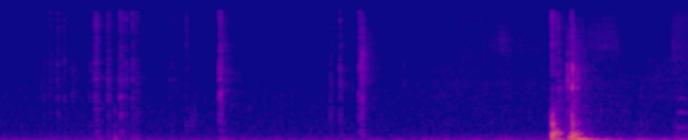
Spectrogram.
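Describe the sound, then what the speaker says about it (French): Blade or scissors snipping during a vintage paper craft, a few soft, separate snips followed by one louder, sharper cut near the end, close up and quiet. "Hop, je vais couper."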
